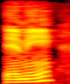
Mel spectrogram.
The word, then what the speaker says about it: Immi: am pumped today to have Kevin Lee of Emmy on the podcast and Kevin did I pronounce that right that's correct awesome there we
